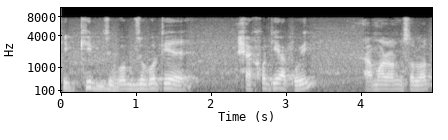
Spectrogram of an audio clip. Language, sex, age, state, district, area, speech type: Assamese, male, 60+, Assam, Golaghat, rural, spontaneous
